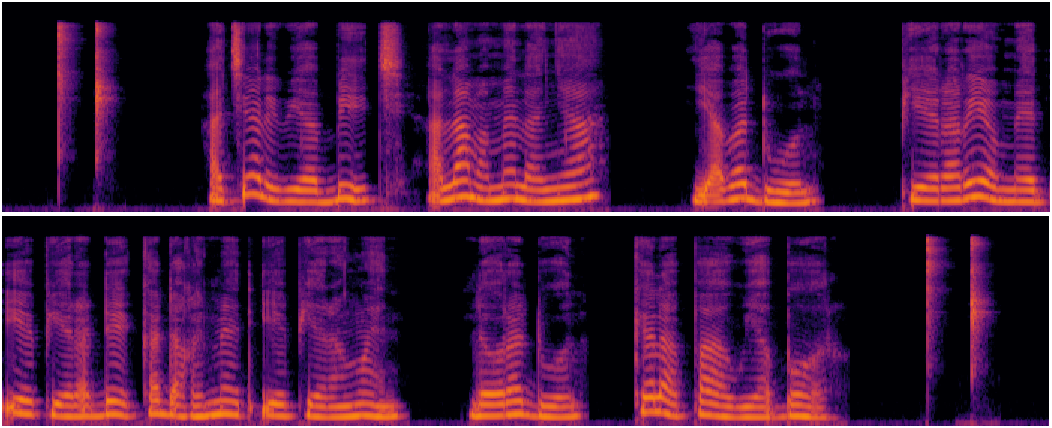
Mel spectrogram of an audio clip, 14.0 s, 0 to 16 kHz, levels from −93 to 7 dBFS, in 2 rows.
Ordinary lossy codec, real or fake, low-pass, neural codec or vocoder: none; real; 10.8 kHz; none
